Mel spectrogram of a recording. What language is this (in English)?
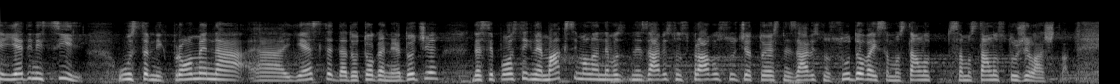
Serbian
